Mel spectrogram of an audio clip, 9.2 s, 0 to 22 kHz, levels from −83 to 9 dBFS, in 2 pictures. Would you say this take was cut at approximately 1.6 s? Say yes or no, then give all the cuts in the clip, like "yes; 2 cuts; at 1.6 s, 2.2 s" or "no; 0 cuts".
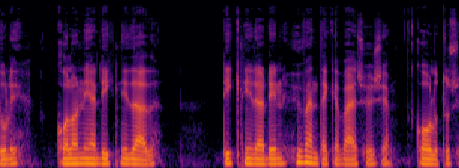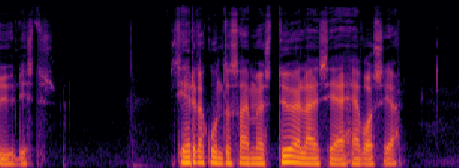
no; 0 cuts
